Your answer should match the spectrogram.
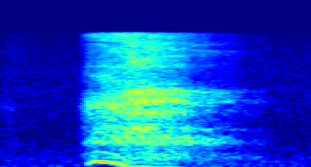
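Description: A single heavy, breathy exhale starts after a brief pause and lasts about a second, with a slight voiced edge like a tired sigh, then trails off, from someone hiking just after a short uphill sprint.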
